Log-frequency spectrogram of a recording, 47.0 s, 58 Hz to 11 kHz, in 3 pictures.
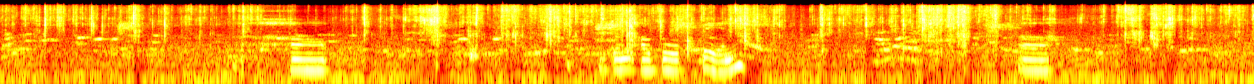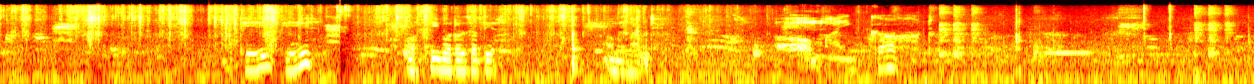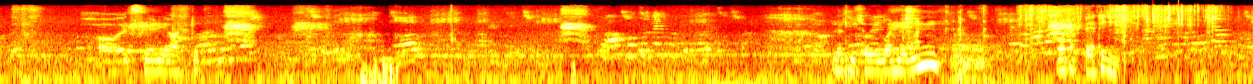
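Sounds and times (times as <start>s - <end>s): plastic bottles knocking together: 0.0s - 25.3s, 44.0s - 46.9s
plastic bag and paper crinkling: 0.0s - 25.7s, 43.6s - 47.0s
low steady hum: 0.0s - 47.0s.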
